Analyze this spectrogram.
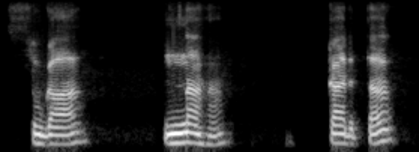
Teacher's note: यहाँ पर नकार के उपरांत जो विसर्ग है और पश्चात ककार है तो यहाँ जिह्वामूल्य हो जाएगा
